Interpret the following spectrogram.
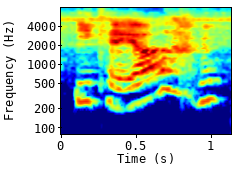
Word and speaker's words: IKEA: It all started because of because we were talking about how to say IKEA in Swedish, which is IKEA. Something to that effect. I know I'm not doing the vowels long enough.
